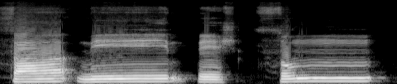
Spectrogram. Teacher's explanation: سا کا مخرج یہ ہے زبان کا سرا اوپر کے دانتوں کے اندرونی کنارے سے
